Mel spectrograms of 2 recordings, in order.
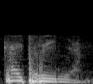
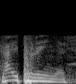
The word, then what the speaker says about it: caipirinha: It's caipirinha. – Caipirinha? – Caipirinha.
